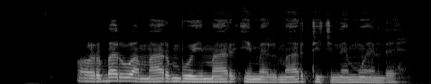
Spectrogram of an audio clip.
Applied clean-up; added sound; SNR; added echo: neural mask model Resemble Enhance denoiser.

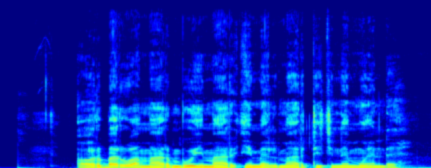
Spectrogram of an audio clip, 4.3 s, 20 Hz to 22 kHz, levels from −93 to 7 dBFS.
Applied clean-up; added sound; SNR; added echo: none; none; none; none.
